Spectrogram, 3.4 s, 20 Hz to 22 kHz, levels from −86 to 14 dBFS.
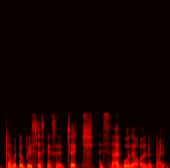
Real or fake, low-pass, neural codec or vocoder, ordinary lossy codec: fake; 7.2 kHz; codec, 16 kHz, 2 kbps, FreqCodec, larger model; none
